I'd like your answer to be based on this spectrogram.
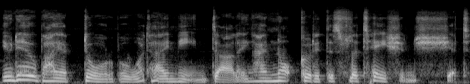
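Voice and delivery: low whispering. In a role-play, a character hugs another and whispers in her ear: whispering. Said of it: "she whispers in her ear".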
